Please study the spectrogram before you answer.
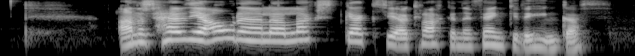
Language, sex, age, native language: Icelandic, male, 20-29, Icelandic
